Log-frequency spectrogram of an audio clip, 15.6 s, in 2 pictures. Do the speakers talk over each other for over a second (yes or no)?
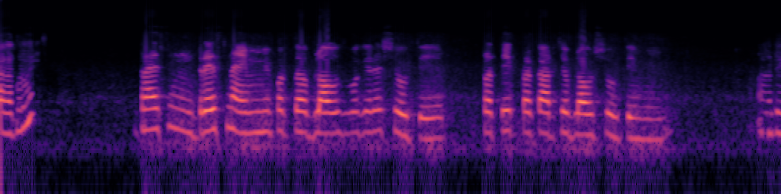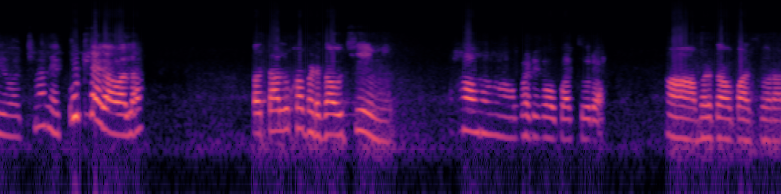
no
